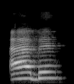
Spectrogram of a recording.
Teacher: Hamza is very sharp. For fatha, open your jaws. Attach with ba. Ba will get qalqala.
